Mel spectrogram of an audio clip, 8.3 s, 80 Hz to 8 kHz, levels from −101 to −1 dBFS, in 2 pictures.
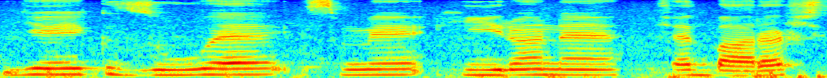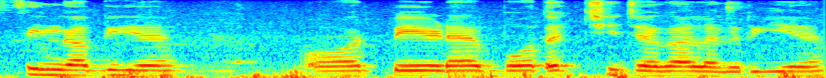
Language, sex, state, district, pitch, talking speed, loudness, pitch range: Hindi, female, Chandigarh, Chandigarh, 195 Hz, 145 wpm, -14 LUFS, 180-210 Hz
